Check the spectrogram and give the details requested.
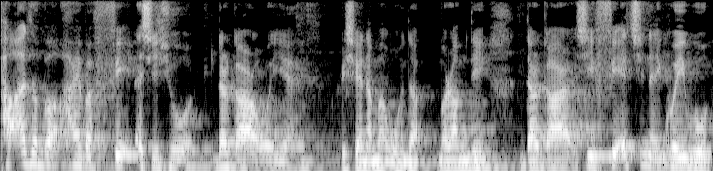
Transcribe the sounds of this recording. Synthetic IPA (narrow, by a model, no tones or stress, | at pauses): pʰaʔɐzɐbɐhajbɐpʰet̚ɐsisudɐɾkaɾoje | kɾisenɐmɐŋudɐmɐɾɐmdidɐɾkaɾɐsipʰesinɐɐkʰojbu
